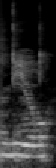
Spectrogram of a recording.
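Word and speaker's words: mu: guys know what greek symbol that is it's pronounced mew mew mew this greek symbol means the population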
